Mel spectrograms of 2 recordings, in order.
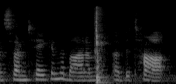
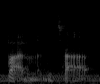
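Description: First: Said in the usual way. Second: Breathy whisper under the breath; whispered repeat. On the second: Real, not acted. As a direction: whisper it to yourself as you place the card. Repeats the phrase under her breath.

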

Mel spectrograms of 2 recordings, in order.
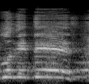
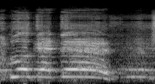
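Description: First: Higher, punchy shout at normal speed; angry shout. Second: Drawn-out shout, each word stretched slowly; slow angry shout. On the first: Gamer pointing out double team, quick angry shout. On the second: Gamer repeating complaint to teammate, slow drawn shout. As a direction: drag the words out in disgust. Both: Real, not acted. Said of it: "I never raged like that before".

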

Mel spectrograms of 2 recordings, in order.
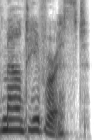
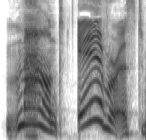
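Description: First: Said in the usual way. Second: High, drawn-out amazed exclamation; astonished cry, pitched well up; exclaiming. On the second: A narrator's reading. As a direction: exclaim it in wonder, stretching both words. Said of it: "Mary exclaimed".

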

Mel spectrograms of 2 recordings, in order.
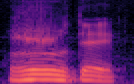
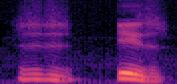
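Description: First: "rr" as a heavy rolled trill; wrong thick R. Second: "rr, ir" with a light front trill; corrected thin R. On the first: Teacher warning students, mistaken heavy "rr". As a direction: roll "rr" thick, as the mistake to avoid. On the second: Teacher correcting the mistake, light thin "rr, ir". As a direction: roll "rr" thinly, then say "ir". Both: Shown as a demonstration.

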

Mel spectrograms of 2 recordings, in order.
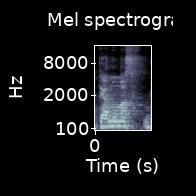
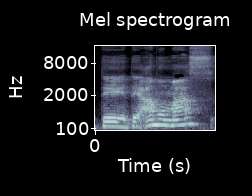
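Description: First: Said in the usual way. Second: "amo" drawn out slowly, rising; slow emphatic. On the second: Shown as a demonstration. Translating his late partner's words for viewers, slow and tender. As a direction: linger on "te amo más" very slowly. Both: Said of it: "cómo sería la traducción".

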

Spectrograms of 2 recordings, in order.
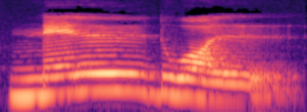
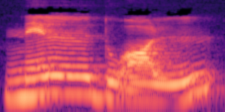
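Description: First: "nel duol" very slow, dark back L. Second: "Nel duol" with a brief back L; touch the L in "Nel duol" lightly. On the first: Diction coach slowly shows the back L in "nel duol". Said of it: "Quite a back L". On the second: Teacher models a light L in "Nel duol". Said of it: "don't let the L sound too much". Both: Shown as a demonstration.

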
